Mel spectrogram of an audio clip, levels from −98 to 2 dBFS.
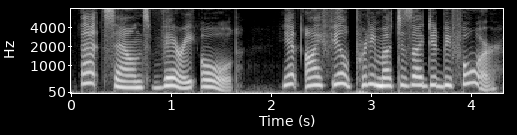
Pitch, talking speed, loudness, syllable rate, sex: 270 Hz, 180 wpm, -16 LUFS, 4.7 syllables/s, female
